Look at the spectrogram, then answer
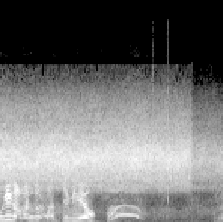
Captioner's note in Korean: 아주 큰 감탄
